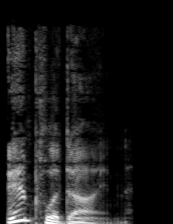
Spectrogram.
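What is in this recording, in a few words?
"amplidyne", British English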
